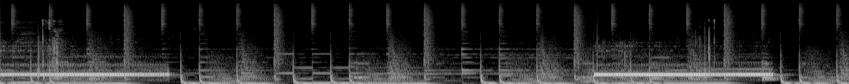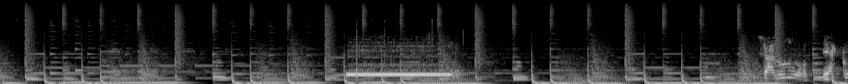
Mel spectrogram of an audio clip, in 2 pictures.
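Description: Three steady ringback tones sound at even intervals, each lasting a couple of seconds, as an outgoing phone call rings. A rhythmic music track plays underneath throughout.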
